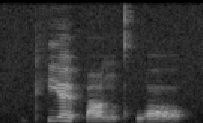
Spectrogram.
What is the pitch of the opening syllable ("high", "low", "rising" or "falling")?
falling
